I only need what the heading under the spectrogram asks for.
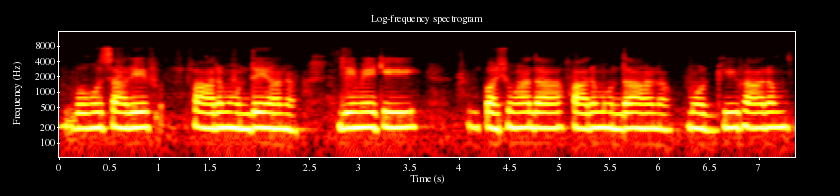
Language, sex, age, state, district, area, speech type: Punjabi, female, 30-45, Punjab, Rupnagar, rural, spontaneous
